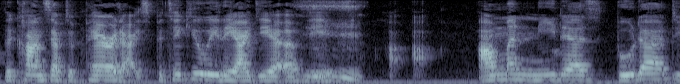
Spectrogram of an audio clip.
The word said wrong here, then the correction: Amitabha: you know, how do you pronounce it? – Yeah, Amitabha.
